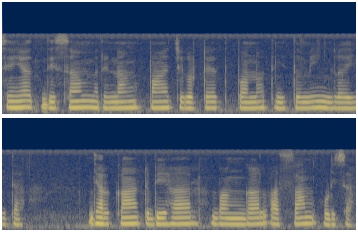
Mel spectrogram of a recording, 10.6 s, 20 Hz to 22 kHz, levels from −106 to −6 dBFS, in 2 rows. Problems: background sounds at intervals, low volume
